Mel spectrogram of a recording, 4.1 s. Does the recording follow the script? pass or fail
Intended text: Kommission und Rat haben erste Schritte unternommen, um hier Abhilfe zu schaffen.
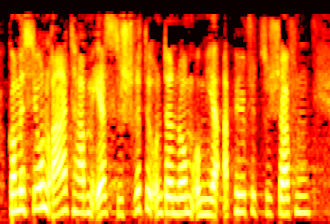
fail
